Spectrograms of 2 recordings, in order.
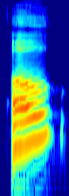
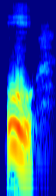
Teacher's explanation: O, if you kiss a little more, is oo.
